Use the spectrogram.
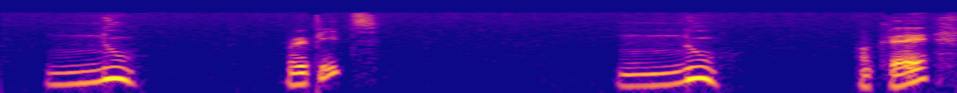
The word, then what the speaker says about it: nous: And then first person of the plural, it's nous. Repeat. Nous. Okay. So you've got this final S, but you don't pronounce it.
